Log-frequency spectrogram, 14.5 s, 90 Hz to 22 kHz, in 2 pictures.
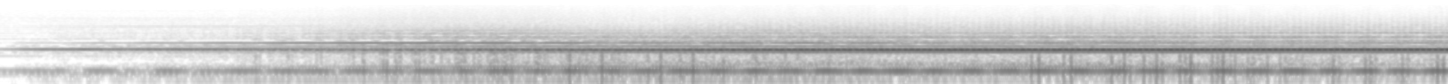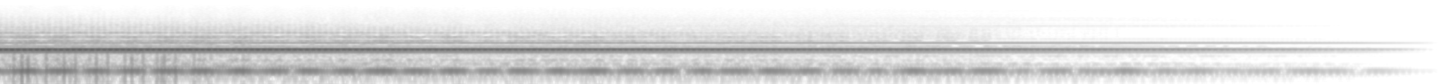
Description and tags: FOURNIER Jules 2019 2020 CrossingOfSpaceshipsInSpace
I created a sound which sound like a spaceship which intersects another spaceship in space.
I created 4 tones : 2 sinusoids and 2 squares smooth. 2 tones were low frequencies (220Hz) and the others 2 were high frequencies (880Hz).
After have mixed them, I used 5 times the affect reverberation with different settings each time to have a very special atmosphere on the sound.
I played with the "Size of the room", "Serious tones", "high-pitched tones" on the reverberation's settings.
Mouvement, Anxious, Crossing, Loneliness, Spaceship, Space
